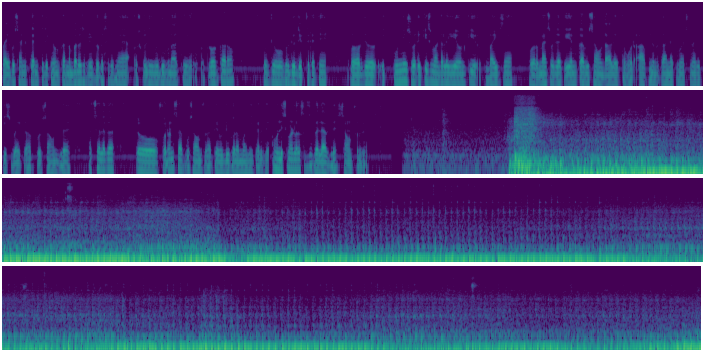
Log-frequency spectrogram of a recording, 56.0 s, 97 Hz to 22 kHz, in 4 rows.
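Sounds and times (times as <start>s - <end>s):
motorcycle engine idling: 24.6s - 56.0s.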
